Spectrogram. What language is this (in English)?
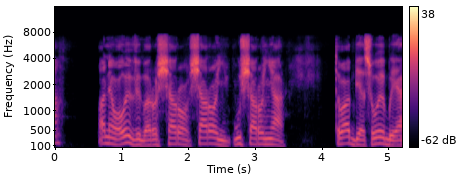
Bomu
